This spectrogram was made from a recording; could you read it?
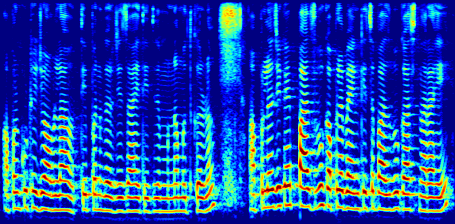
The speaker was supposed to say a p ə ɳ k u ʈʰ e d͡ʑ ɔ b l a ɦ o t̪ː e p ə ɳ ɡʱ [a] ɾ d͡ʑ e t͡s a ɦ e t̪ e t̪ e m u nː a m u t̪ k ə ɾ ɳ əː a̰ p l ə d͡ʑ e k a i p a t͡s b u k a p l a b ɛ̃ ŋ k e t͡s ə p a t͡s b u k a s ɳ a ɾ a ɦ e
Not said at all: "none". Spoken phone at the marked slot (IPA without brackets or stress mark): ə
